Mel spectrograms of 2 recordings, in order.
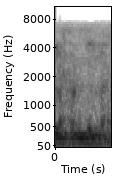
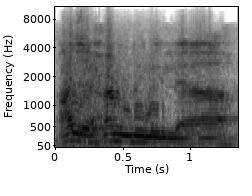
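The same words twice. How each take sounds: First: It is recited quickly with sounds dropped. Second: It is recited slowly with every sound clear. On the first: The speaker calls it wrong. "Speed കൂടുമ്പോ അങ്ങനെ ആയിപ്പോകും" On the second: The speaker calls it right. "അങ്ങനെയാണ്"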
